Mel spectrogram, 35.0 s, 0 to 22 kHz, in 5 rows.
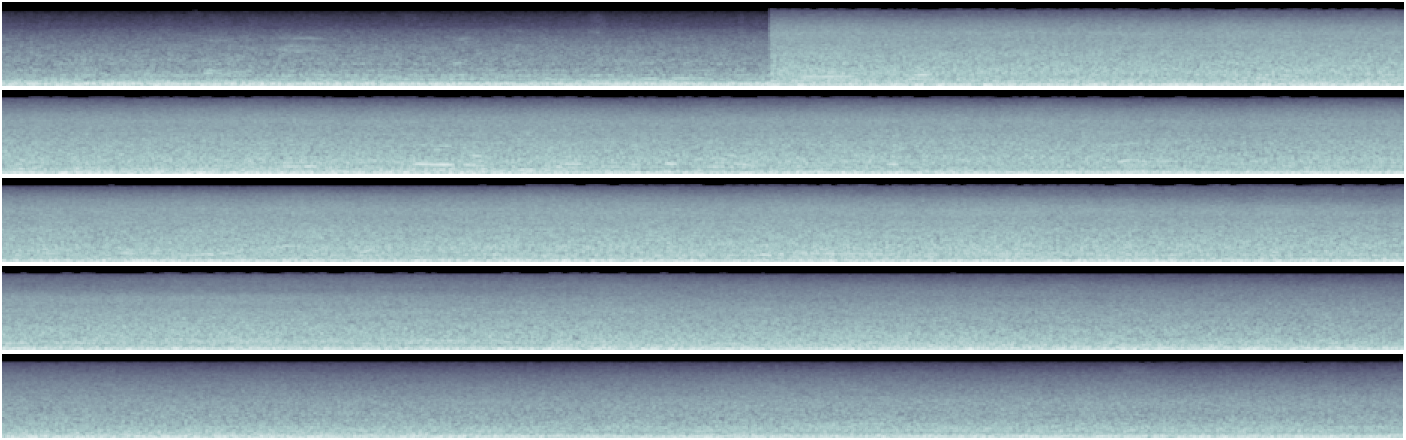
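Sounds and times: wind buffeting microphone: 0.0 - 35.0
sea wash: 3.8 - 35.0.

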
